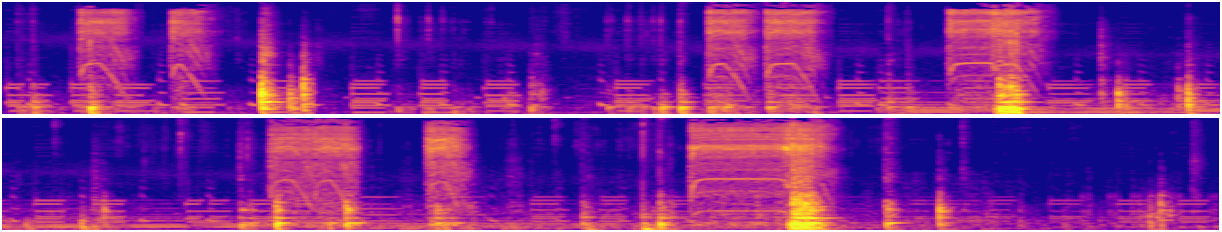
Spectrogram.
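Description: Electric screwdriver driving screws into a steel corner bracket in about seven short bursts, several of them rising in pitch as the motor spins up to a steady whine. Background music plays underneath.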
